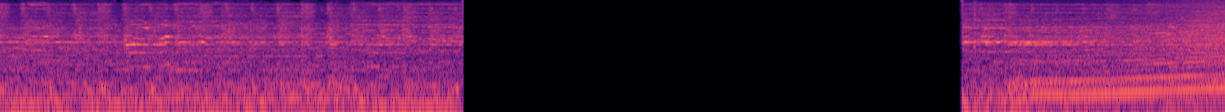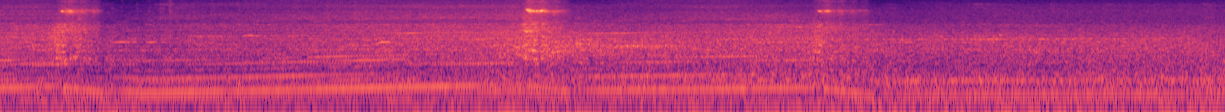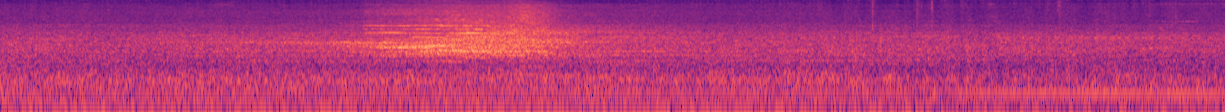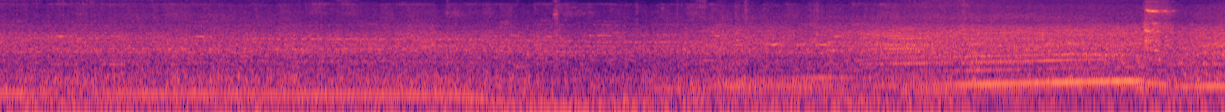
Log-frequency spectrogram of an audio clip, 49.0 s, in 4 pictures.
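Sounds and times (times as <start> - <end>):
car engine accelerating: 9.6 - 49.0
surge of noise with whine: 25.8 - 33.6.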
